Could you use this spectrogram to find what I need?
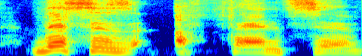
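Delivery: loud, slow reading, every word punched. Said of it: "in all caps".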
